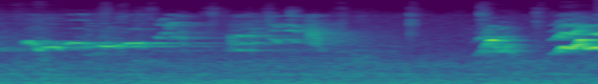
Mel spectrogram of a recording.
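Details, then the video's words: Chirping lovebirds: a long wavering buzzy note, a hoarse squeaky burst, then two sharp shrill chirps near the end, all high-pitched over a low hum. "Explore The Chirping little Parrots"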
